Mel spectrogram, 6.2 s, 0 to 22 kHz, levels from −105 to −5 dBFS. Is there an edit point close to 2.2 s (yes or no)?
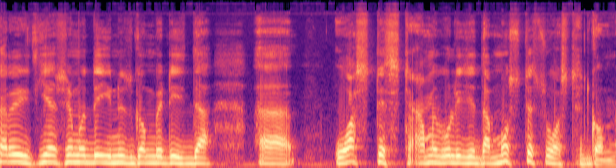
no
